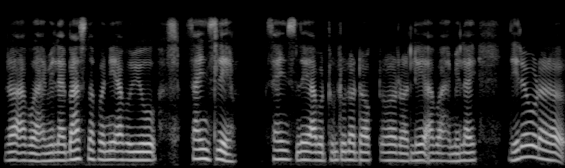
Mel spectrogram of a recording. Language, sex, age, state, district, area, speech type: Nepali, female, 45-60, West Bengal, Darjeeling, rural, spontaneous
